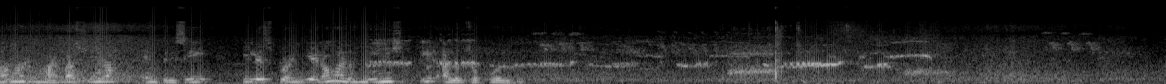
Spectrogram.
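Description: Throughout, interleaved audio is read as planar: each 21.8 ms block's stereo samples are split into halves and played at half speed, giving an octave-low, doubled sound with choppiness at about 46 Hz.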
